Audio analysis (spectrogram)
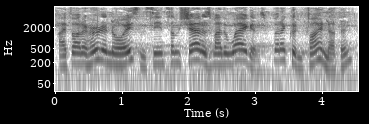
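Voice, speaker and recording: An actor playing a jittery, suspicious wagon-train cowhand with an Old in a live radio western. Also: male voice, high-pitched, expressive, moderate pace, fairly bright tone. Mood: anxious. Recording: reverberant hall, faint background noise.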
